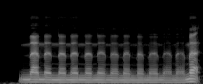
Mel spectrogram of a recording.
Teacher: there's actually no air coming out of your mouth · But the tongue, it's the front of the mouth. The tongue is coming up behind the teeth, not touching the teeth, to the front of the mouth on the roof. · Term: N sound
